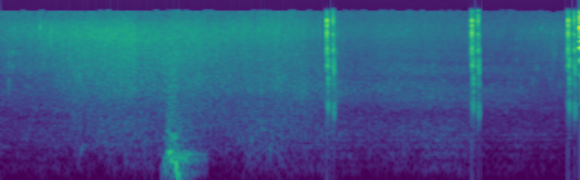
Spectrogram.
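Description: Sound effects for a like-and-subscribe animation. A low whoosh comes about two seconds in. Then there is a quick double mouse click twice, a few seconds apart, and a final double click just as a bell chime starts at the very end.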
